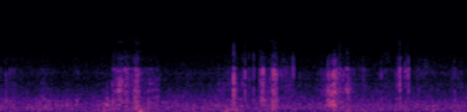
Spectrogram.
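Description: Footsteps and brushing through dry leaf litter and undergrowth: scattered crackles and rustles over a steady outdoor hiss, a few sharper ones about halfway through.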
